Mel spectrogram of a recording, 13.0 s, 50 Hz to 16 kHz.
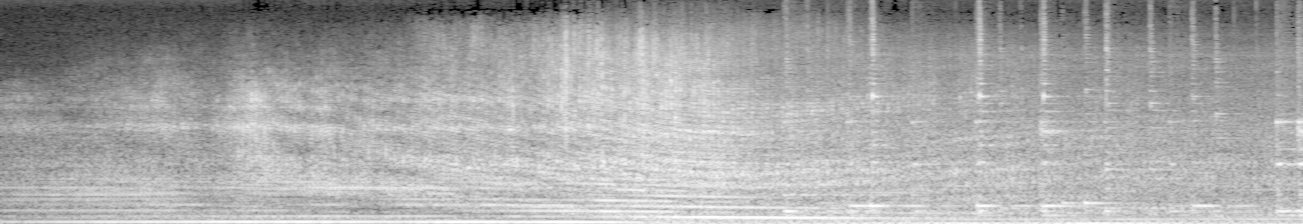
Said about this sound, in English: The tiny plane banked and headed north. It was a sunny morning in 2015, and the pilot and I were flying out of a Johannesburg airfield towards the Zimbabwe border.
